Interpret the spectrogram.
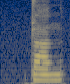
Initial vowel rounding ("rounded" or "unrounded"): unrounded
